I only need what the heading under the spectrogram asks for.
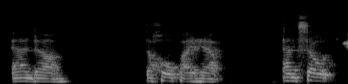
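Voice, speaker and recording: A woman speaks at a very slow pace with a Midwestern accent. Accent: American Midwest. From US Midwest, Cleveland, Ohio. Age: 80s+. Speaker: author. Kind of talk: interview.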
